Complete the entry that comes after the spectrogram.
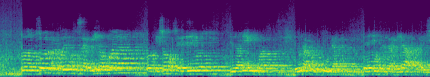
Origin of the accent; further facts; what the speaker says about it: Argentina; Resulta que nosotros somos argentinos, estamos en 1986, tenemos la patria que tenemos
